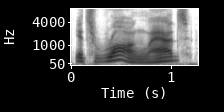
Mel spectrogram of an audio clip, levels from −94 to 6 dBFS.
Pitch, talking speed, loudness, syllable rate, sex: 145 Hz, 140 wpm, -15 LUFS, 2.6 syllables/s, male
